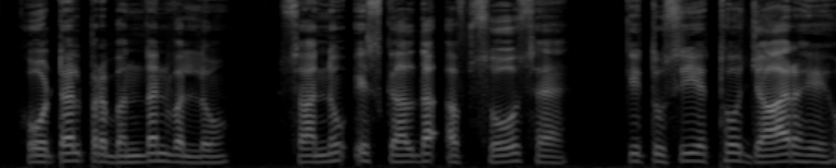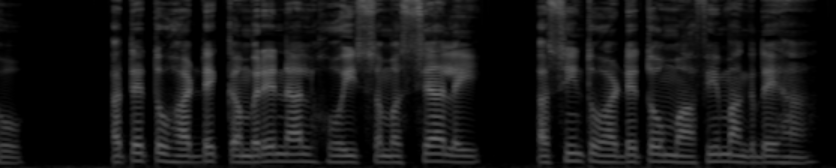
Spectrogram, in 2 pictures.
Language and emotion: Punjabi, sad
